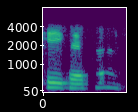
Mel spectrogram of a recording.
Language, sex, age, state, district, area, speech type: Hindi, male, 18-30, Uttar Pradesh, Ghazipur, rural, conversation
